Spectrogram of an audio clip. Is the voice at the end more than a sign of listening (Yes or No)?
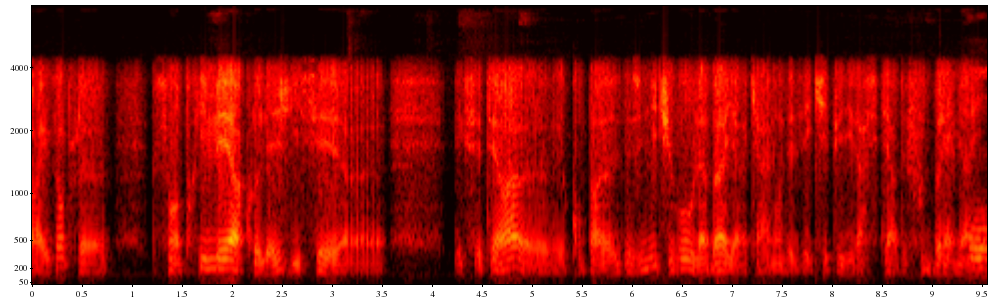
No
